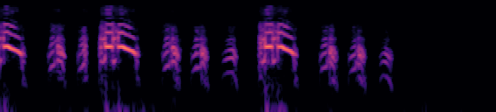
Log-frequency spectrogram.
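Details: Grey francolin female voice: loud, scratchy repeated notes, each burst led by a sharp downslurred whistle, then a run of quicker, fading squeaks over about two seconds.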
